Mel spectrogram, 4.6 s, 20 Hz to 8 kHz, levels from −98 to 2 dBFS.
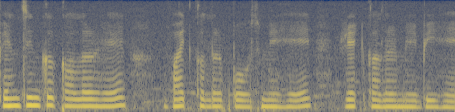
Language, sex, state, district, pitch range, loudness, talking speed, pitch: Hindi, female, Arunachal Pradesh, Lower Dibang Valley, 170-190 Hz, -17 LUFS, 185 wpm, 180 Hz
